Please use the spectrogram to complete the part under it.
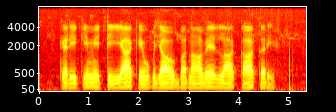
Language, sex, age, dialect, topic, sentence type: Magahi, male, 51-55, Central/Standard, agriculture, question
